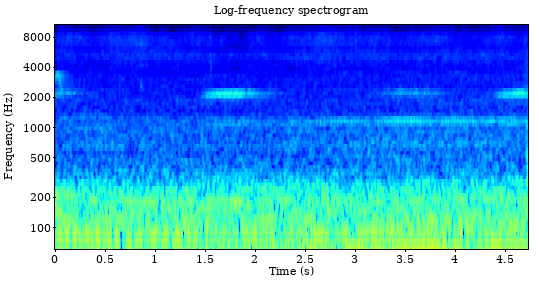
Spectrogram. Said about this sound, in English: That's a cricket. That's a big cricket. Yeah. That's a cricket. We're getting in the cricket season. That's a cricket with a deep voice.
